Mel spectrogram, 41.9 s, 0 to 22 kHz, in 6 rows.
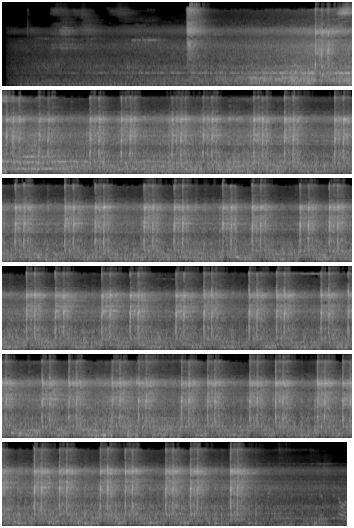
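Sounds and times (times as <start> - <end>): train rumble: 1.0 - 41.9
train wheels clacking on rails: 6.1 - 40.4.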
